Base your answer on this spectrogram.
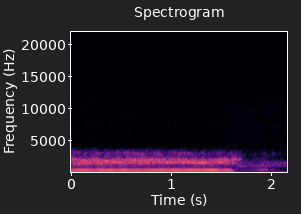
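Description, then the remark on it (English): A voice imitates a road drill with a loud, steady, hissing buzz held for about a second and a half before cutting off abruptly. “You know those road drilling equipment, no?”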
